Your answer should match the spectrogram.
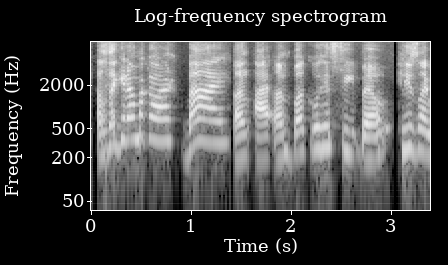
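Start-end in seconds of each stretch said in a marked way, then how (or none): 0.3-1.4 kicking him out. Retold or imitated. Kicking date out, retold.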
